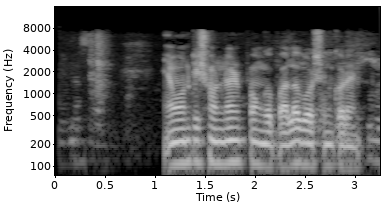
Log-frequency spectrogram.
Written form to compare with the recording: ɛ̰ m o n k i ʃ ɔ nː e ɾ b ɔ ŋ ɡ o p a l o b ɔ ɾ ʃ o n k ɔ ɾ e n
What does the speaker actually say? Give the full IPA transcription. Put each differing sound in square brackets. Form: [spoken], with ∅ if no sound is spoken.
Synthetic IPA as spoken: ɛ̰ m o n k i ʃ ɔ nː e ɾ [p] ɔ ŋ ɡ o p a l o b ɔ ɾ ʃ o n k ɔ ɾ e n

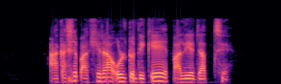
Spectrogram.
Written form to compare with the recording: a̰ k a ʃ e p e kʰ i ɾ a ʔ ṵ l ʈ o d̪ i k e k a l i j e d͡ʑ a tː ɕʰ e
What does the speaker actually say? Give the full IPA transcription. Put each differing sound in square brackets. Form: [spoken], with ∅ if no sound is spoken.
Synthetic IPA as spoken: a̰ k a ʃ e p [a] kʰ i ɾ a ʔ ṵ l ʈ o d̪ i k e [p] a l i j e d͡ʑ a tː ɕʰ e

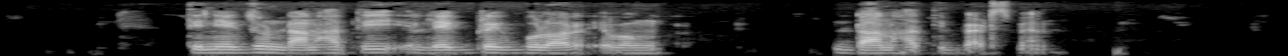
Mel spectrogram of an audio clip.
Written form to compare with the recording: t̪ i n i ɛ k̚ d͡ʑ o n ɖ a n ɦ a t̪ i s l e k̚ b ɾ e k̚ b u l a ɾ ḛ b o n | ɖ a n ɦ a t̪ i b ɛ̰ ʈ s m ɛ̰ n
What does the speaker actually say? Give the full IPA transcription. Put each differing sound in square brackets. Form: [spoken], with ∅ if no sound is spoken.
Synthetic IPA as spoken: t̪ i n i ɛ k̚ d͡ʑ o n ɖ a n ɦ a t̪ i [∅] l e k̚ b ɾ e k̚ b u l a ɾ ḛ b o [ŋ] | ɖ a n ɦ a t̪ i b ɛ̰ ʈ s m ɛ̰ n

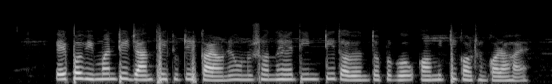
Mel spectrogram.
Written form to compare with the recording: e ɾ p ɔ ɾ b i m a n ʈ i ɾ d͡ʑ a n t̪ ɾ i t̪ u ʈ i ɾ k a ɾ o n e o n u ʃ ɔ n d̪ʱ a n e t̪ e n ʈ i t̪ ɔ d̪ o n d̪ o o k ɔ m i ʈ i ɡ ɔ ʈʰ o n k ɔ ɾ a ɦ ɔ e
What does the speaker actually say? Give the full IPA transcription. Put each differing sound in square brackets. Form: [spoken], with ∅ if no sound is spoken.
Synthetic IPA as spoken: e ɾ p ɔ ɾ b i m a n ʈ i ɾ d͡ʑ a n t̪ ɾ i t̪ u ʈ i ɾ k a ɾ o n e o n u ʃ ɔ n d̪ʱ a n e t̪ [i] n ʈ i t̪ ɔ d̪ o n [t̪] o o k ɔ m i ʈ i ɡ ɔ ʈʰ o n k ɔ ɾ a ɦ ɔ e

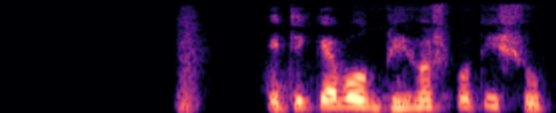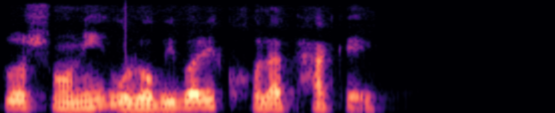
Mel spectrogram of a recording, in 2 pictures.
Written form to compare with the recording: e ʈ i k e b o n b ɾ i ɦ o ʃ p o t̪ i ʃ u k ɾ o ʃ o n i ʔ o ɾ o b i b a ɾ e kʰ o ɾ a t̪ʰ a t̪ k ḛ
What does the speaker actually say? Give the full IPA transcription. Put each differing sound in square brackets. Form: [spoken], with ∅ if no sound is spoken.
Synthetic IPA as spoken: e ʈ i k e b o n b ɾ i ɦ o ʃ p o t̪ i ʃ u k ɾ o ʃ o n i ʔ o ɾ o b i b a ɾ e kʰ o [l] a t̪ʰ a [∅] k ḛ

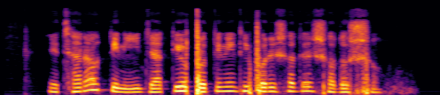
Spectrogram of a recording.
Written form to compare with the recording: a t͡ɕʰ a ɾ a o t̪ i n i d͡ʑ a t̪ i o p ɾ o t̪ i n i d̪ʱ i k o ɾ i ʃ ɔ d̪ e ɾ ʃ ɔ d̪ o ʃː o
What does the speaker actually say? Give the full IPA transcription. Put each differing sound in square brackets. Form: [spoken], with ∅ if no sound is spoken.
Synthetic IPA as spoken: [e] t͡ɕʰ a ɾ a o t̪ i n i d͡ʑ a t̪ i o p ɾ o t̪ i n i d̪ʱ i [p] o ɾ i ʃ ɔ d̪ e ɾ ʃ ɔ d̪ o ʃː o

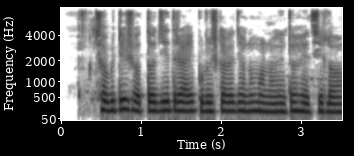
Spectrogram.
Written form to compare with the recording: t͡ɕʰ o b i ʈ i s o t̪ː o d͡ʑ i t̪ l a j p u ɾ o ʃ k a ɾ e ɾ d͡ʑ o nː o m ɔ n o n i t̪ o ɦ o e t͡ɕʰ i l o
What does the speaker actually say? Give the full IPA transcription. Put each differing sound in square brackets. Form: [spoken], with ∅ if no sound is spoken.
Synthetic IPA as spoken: t͡ɕʰ o b i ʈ i [ʃ] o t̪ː o d͡ʑ i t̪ [ɾ] a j p u ɾ o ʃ k a ɾ e ɾ d͡ʑ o nː o m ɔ n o n i t̪ o ɦ o e t͡ɕʰ i l o

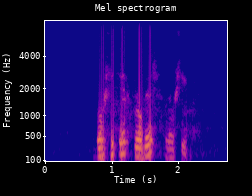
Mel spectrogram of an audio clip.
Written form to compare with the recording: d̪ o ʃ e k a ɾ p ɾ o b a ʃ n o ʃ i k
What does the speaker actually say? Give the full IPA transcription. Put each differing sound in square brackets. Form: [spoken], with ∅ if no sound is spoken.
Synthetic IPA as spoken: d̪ o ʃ [i] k [e] ɾ p ɾ o b [e] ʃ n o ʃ i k

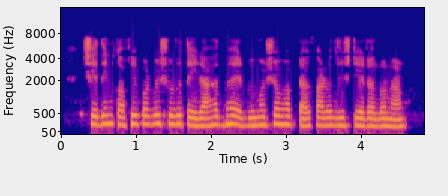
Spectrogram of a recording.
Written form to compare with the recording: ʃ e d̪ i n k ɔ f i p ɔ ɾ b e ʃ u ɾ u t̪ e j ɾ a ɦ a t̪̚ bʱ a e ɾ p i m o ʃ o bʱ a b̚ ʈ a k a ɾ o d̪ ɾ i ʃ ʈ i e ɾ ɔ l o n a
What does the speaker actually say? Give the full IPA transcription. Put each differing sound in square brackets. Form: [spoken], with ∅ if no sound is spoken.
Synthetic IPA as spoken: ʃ e d̪ i n k ɔ f i p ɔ ɾ b e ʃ u ɾ u t̪ e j ɾ a ɦ a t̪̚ bʱ a e ɾ [b] i m o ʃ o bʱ a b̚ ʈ a k a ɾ o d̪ ɾ i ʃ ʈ i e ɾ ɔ l o n a

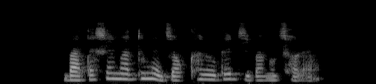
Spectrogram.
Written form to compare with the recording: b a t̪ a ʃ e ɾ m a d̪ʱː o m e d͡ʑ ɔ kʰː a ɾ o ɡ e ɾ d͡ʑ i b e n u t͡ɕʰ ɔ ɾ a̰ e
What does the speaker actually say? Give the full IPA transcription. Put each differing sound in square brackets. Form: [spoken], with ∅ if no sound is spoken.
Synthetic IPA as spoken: b a t̪ a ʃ e ɾ m a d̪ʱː o m e d͡ʑ ɔ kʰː a ɾ o ɡ e ɾ d͡ʑ i b [a] n u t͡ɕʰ ɔ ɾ a̰ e

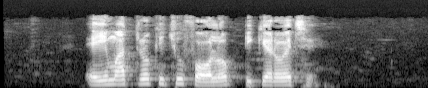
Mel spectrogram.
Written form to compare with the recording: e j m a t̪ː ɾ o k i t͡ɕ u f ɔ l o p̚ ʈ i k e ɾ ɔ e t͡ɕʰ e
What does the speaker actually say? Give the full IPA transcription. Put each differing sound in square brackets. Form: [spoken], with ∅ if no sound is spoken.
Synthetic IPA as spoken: e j m a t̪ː ɾ o k i [t͡ɕʰ] u f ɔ l o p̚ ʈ i k e ɾ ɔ e t͡ɕʰ e

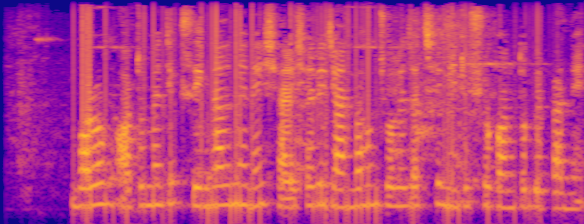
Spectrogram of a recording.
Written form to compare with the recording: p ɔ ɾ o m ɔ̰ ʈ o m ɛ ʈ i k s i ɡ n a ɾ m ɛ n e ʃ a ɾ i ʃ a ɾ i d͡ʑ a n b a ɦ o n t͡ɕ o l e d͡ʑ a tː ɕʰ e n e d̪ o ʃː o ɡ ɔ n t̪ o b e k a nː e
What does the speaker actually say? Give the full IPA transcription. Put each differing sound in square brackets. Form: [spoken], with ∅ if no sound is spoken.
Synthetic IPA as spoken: [b] ɔ ɾ o m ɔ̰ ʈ o m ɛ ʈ i k s i ɡ n a [l] m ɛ n e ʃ a ɾ i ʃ a ɾ i d͡ʑ a n b a ɦ o n t͡ɕ o l e d͡ʑ a tː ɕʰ e n [i] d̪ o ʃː o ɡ ɔ n t̪ o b e [p] a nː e

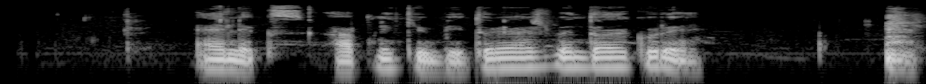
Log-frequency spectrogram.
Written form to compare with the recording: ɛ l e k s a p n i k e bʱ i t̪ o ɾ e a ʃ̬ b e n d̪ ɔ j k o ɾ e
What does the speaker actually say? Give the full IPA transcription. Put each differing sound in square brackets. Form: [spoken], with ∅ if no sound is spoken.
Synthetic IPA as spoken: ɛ l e k s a p n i k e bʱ i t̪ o ɾ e a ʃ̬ b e n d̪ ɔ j k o ɾ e

